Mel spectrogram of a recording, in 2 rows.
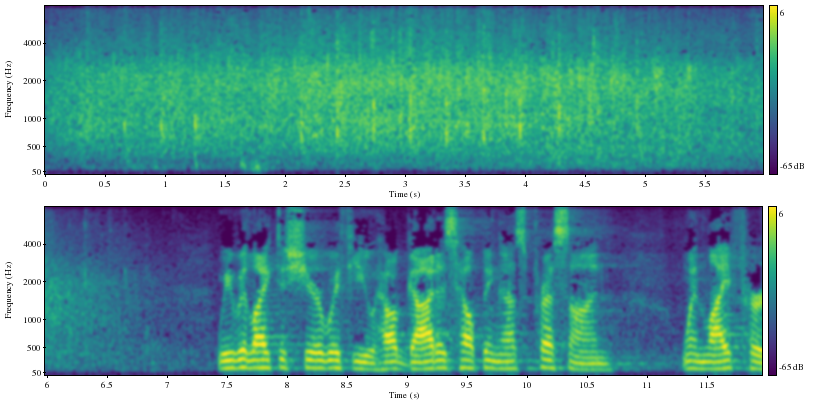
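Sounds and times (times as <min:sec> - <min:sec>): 
audience applause at a church gathering: 0:00.0 - 0:07.0
speech: 0:07.4 - 0:11.9.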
